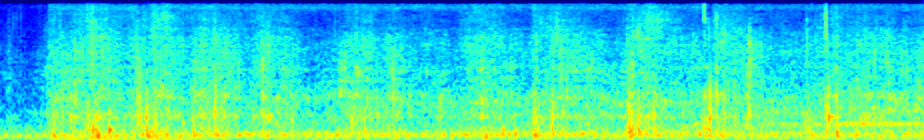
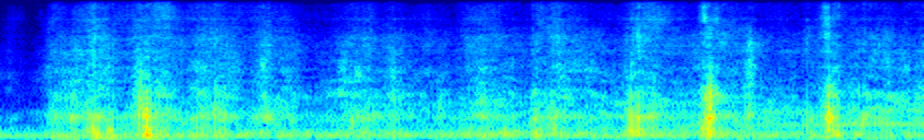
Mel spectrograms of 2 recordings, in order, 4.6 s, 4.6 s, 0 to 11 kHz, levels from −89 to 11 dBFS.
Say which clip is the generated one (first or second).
second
